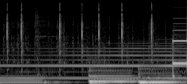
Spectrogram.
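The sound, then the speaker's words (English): Steady, evenly spaced keyboard clicks, about four per second, as someone types on a desk computer trying to guess a password, over a sustained musical backdrop with low bass notes that shift partway through. No one speaks. “And then Manny sees Domino's computer on his desk. I'm gonna try to guess his password. He starts typing.”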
